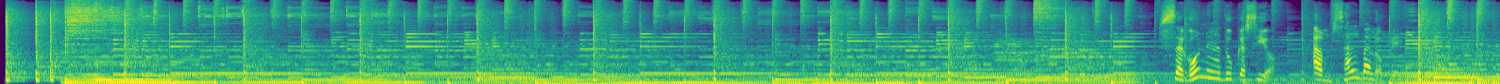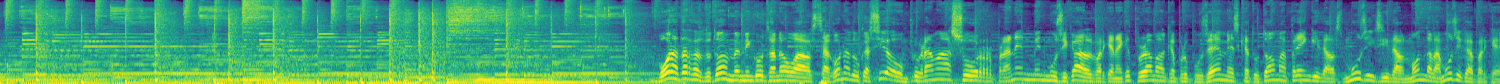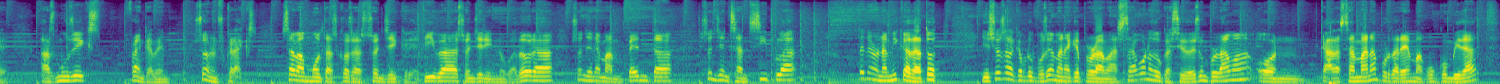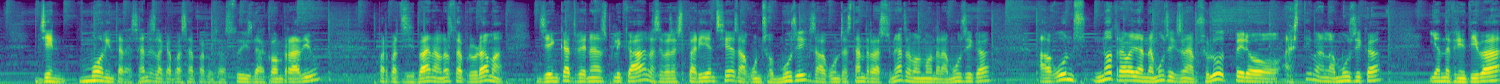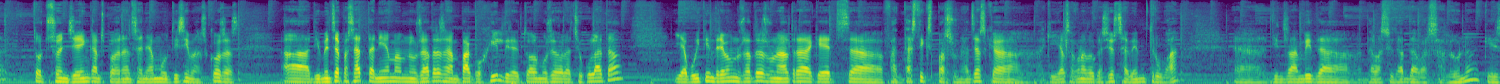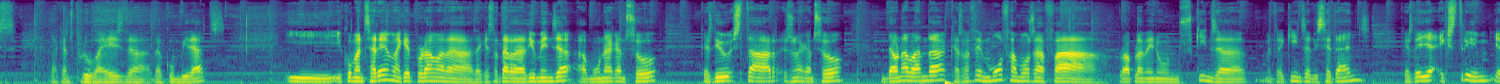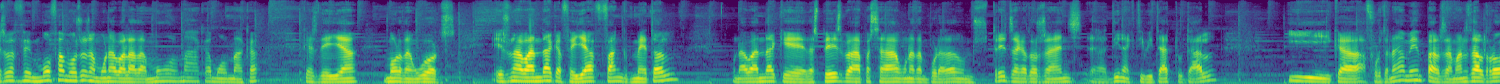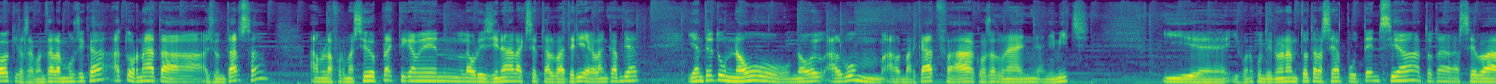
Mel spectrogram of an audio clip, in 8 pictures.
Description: Careta, inici i sumari del programa per aprendre dels músics i del món de la música
Divulgació
FM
